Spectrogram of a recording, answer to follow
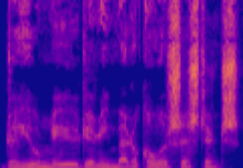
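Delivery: costumed wizard. Retold or imitated. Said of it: "a man in a wizard costume is saying".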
